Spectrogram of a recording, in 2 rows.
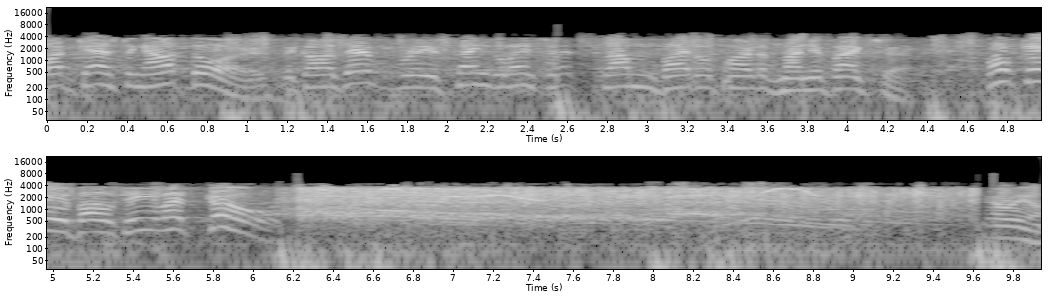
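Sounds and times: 
speech: 0:00.0 - 0:06.8, 0:09.7 - 0:09.9
large crowd of factory employees roaring and cheering outdoors: 0:06.0 - 0:09.9.

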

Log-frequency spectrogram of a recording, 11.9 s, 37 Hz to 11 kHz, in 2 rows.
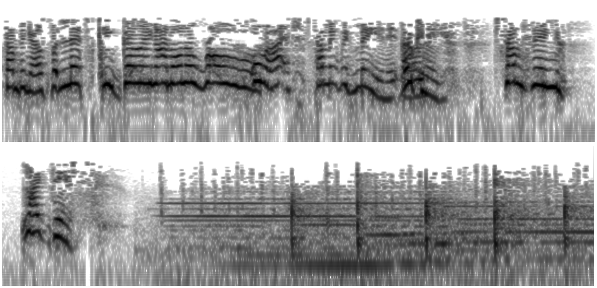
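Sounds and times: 
speech: 0:00.1 - 0:06.9
footsteps: 0:07.3 - 0:11.8
low hum: 0:07.3 - 0:11.8.

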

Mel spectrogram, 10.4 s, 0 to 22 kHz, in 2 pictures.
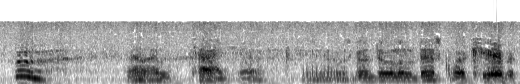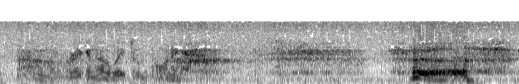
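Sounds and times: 
person yawning with a wavering vocal groan: 0:00.0 - 0:00.9, 0:07.0 - 0:10.3
speech: 0:00.1 - 0:00.6, 0:01.2 - 0:07.2, 0:09.3 - 0:10.0.

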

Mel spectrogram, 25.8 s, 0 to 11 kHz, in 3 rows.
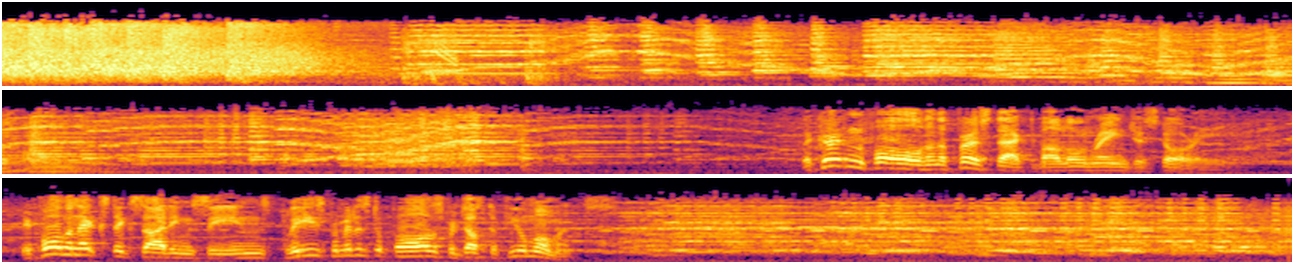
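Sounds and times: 
loud rapid burst of gunfire: 0:00.0 - 0:03.3
sweeping orchestral music passage: 0:02.3 - 0:25.8
speech: 0:14.1 - 0:21.4.

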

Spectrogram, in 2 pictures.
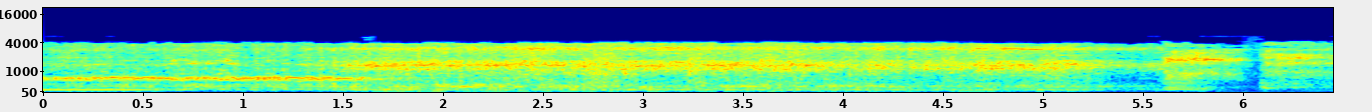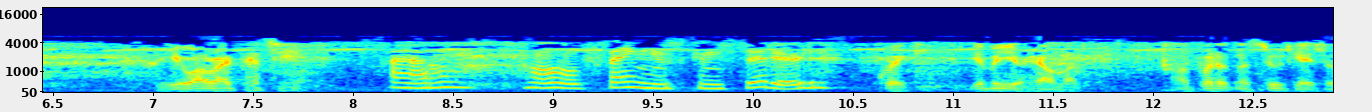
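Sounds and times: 
car engine roaring with a rough rumble: 0:00.0 - 0:05.8
speech: 0:07.4 - 0:12.8.

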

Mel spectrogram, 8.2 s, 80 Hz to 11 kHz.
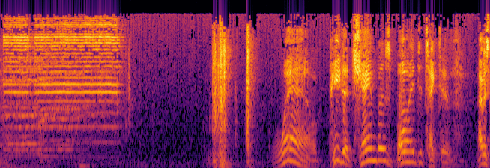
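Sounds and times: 
door buzzer: 0:00.0 - 0:02.2
speech: 0:05.5 - 0:08.1.

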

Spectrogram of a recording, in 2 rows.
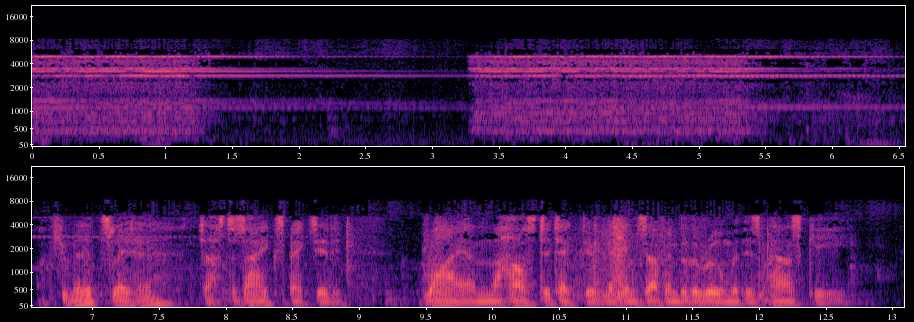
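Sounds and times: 
old-style telephone bell ringing: 0:00.0 - 0:09.2
speech: 0:06.7 - 0:12.8.

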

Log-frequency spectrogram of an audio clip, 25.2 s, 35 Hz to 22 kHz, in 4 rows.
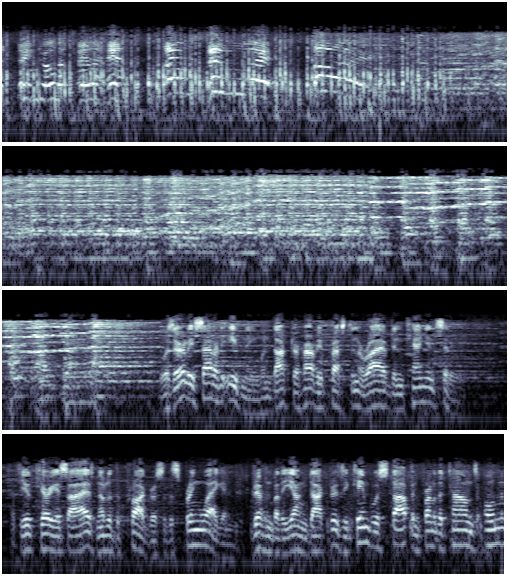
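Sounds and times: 
thundering hoofbeats of a galloping horse: 0:00.0 - 0:25.2
speech: 0:00.5 - 0:01.5, 0:15.0 - 0:25.2
loud sweeping orchestral music: 0:05.3 - 0:20.8.

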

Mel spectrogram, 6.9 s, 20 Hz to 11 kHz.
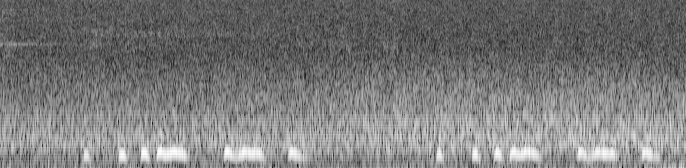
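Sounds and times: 
steady hiss: 0:00.0 - 0:06.8
owl hooting in dark woods: 0:00.8 - 0:03.2, 0:04.4 - 0:06.7.

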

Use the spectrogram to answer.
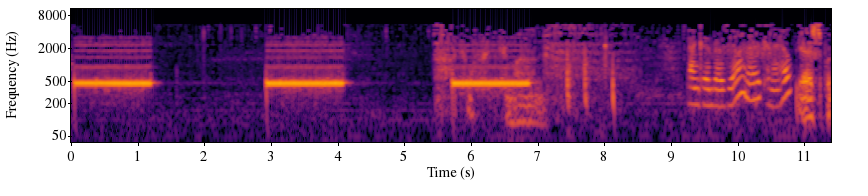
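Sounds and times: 
telephone ringing in steady electronic bursts: 0:00.0 - 0:01.3, 0:02.9 - 0:04.2, 0:05.7 - 0:07.0
speech: 0:09.4 - 0:11.3.

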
